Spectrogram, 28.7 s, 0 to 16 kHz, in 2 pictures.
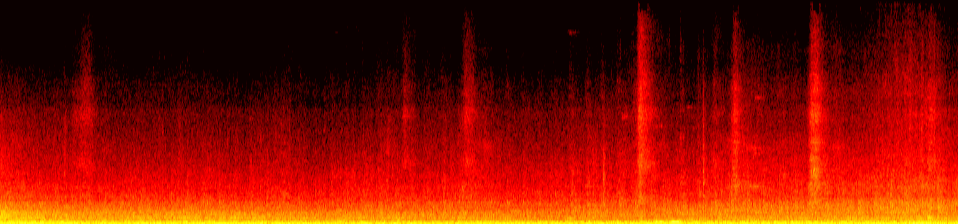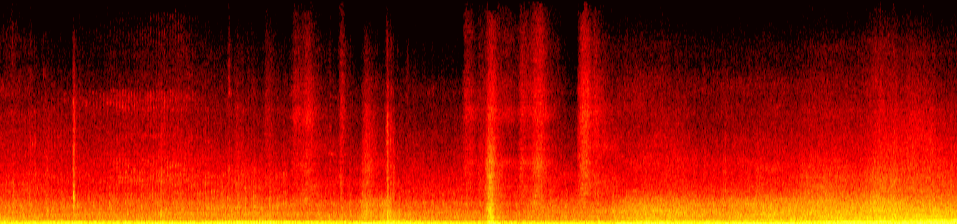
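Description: Scania 144's V8 diesel engine running steadily under way, heard from inside the truck cab, with a few brief hisses and clicks such as air-brake releases. Near the end the engine revs rise as the truck pulls away, then ease off.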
